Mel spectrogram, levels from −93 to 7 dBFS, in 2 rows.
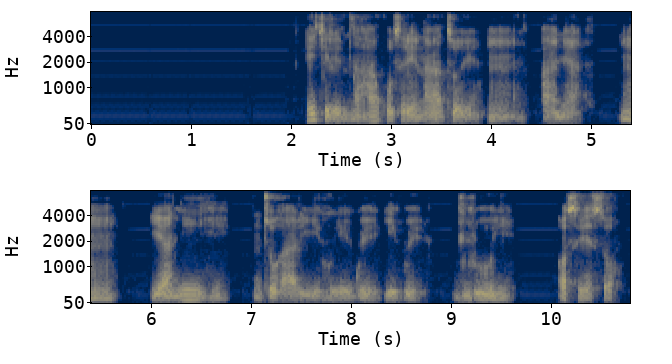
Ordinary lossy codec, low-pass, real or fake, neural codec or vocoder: none; 7.2 kHz; fake; vocoder, 22.05 kHz, 80 mel bands, HiFi-GAN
